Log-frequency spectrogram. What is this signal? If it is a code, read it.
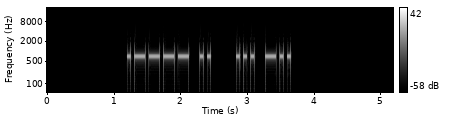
Morse code, heard as a keyed tone, about 22 wpm, 700 Hz. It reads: 1I SD
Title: Winter Field Day Exchanges 22wpm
